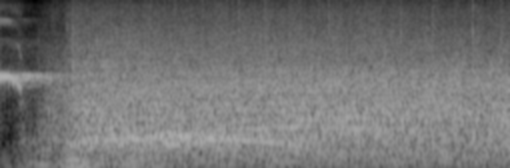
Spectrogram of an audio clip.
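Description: A single short, shrill whistle blast sounds at the start, ending a round while Paul Merton is speaking, then loud, steady applause from a large audience fills the rest.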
